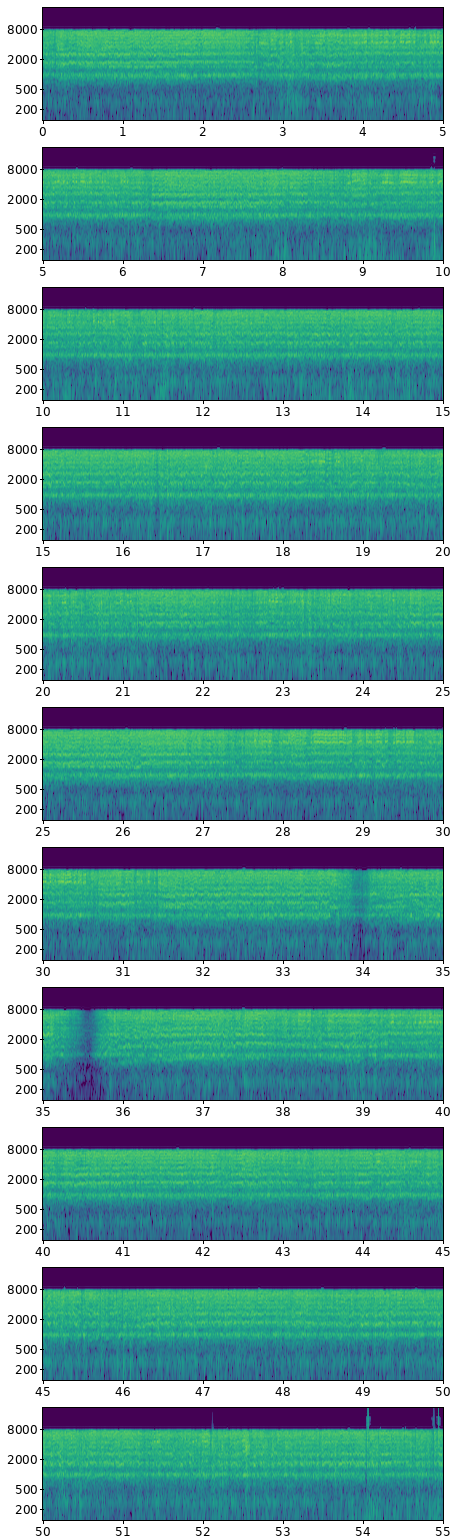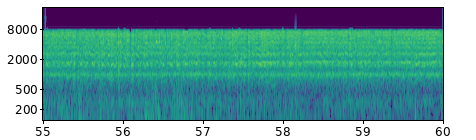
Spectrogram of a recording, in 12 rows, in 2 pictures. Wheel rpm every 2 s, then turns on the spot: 220, 220, 230, 220, 230, 230, 230, 230, 230, 230, 220, 230, 220, 230, 230, 220, 180, 110, 160, 210, 230, 230, 230, 230, 230, 230, 230, 220, 230, 230.
none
